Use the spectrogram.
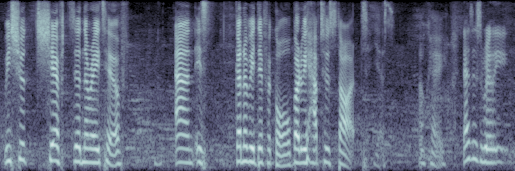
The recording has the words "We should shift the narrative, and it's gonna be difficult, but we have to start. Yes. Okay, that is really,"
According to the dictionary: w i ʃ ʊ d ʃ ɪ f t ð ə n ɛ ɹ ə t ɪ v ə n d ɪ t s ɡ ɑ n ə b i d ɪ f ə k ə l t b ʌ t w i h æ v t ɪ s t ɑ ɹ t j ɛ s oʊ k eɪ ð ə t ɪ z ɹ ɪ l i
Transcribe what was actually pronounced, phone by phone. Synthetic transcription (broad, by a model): w i ʃ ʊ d ʃ ɪ f t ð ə n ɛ ɹ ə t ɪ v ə n ɪ t s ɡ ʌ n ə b i d ɪ f ə k ə l t b ʌ t w i h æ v t ɪ s t ɑ ɹ t j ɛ s oʊ k eɪ ð ə t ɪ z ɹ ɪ l i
